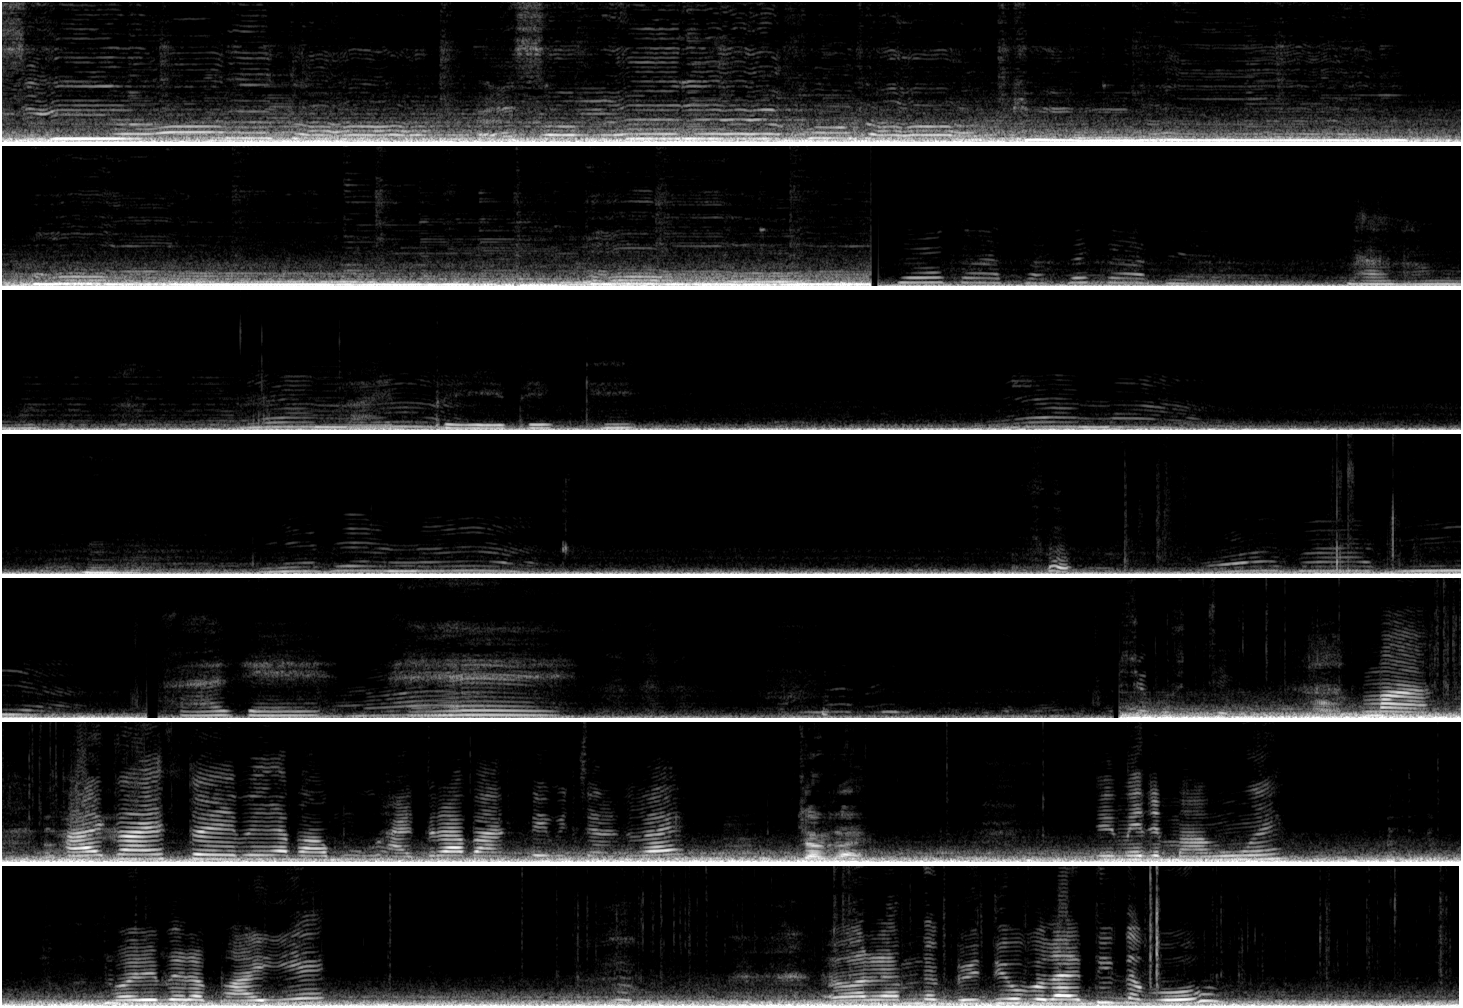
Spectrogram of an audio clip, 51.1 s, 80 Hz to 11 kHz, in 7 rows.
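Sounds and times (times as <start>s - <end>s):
car cabin rumble: 0.0s - 31.1s, 33.0s - 51.0s.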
